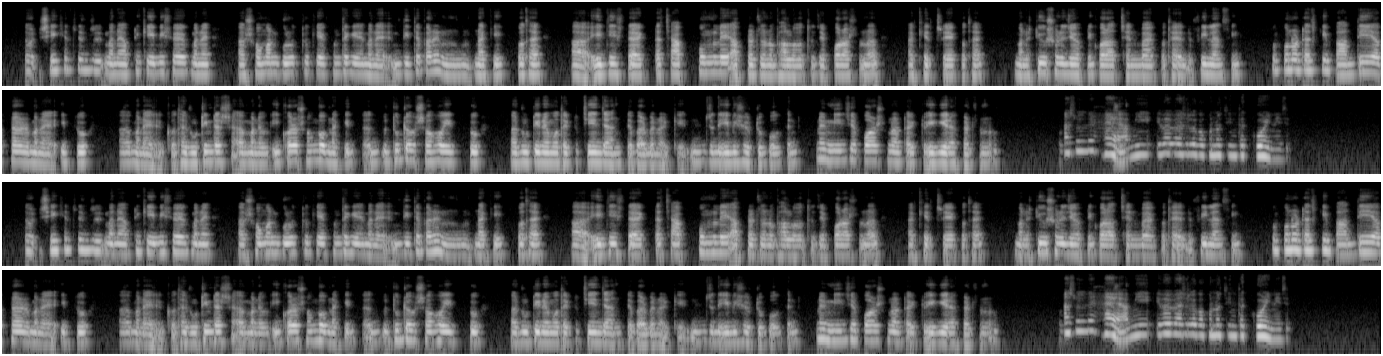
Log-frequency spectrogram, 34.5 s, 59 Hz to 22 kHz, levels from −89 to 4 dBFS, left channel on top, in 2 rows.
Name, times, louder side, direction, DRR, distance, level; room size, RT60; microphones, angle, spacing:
voice 1, 0.3-2.6 3.0-6.7 7.1-11.0 11.3-12.3 12.7-15.5 15.9-18.3 18.7-23.2 23.6-29.7 31.1-31.3, left 1 dB, 15° left, 0.5 m, -25 dB
voice 2, 30.5-33.3, right 2 dB, 35° right, 0.5 m, -27 dB
2.6 x 2.0 x 2.4 m
head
